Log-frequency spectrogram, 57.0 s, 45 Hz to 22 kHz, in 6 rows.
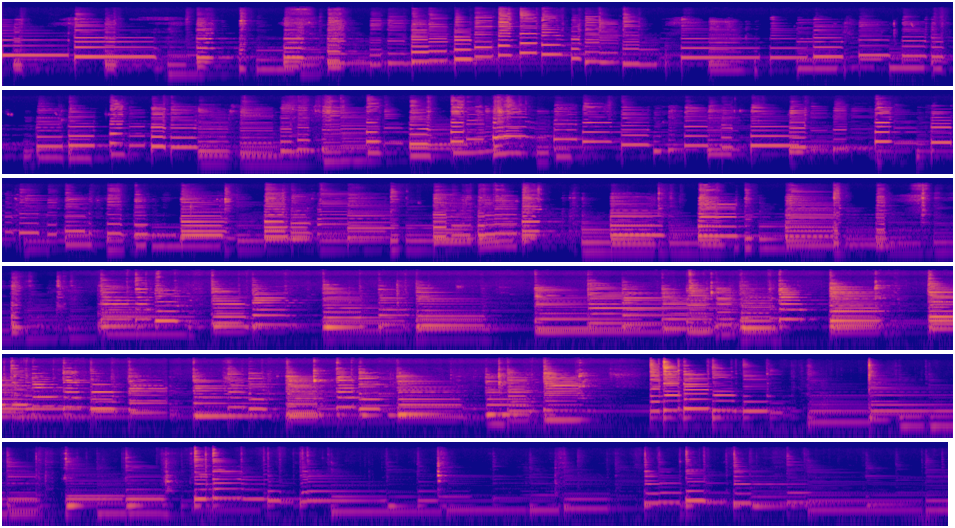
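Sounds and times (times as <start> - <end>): fingerpicked acoustic guitar: 0.0 - 57.0.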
